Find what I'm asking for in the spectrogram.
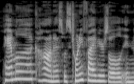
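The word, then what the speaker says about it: Cahanes: Is it Kahanis? Okay. – It's C-A-H-A-N-E-S. I've heard some people pronounce it Kahanis. I feel like Kahanis is, that's just how I would say it.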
